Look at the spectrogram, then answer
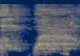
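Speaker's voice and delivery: put-on hushed, breathy, awestruck, childlike wonder. Showing how awake people meet the world: childlike wonder. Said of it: "like a child".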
